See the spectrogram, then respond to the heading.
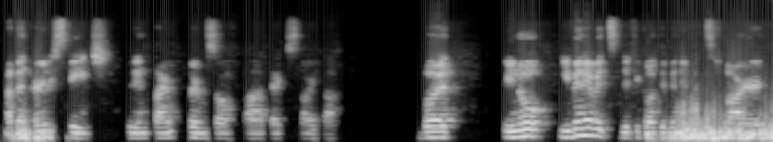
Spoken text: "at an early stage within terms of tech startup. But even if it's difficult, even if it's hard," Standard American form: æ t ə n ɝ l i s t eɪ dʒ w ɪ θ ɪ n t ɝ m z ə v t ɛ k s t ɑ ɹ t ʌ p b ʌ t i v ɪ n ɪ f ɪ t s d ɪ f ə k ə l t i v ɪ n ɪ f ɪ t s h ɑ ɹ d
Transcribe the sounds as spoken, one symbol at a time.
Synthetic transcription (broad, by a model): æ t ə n ɝ l i s t eɪ dʒ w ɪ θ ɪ n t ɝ m s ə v t ɛ k s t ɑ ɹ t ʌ b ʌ t i v ɪ n ɪ f ɪ t s d ɪ f ə k ə l t i v ɪ n ɪ f ɪ t s h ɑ ɹ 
